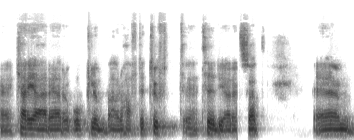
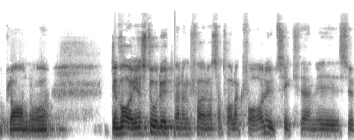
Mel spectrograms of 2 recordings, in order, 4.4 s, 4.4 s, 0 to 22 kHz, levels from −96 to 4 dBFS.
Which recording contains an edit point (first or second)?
first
